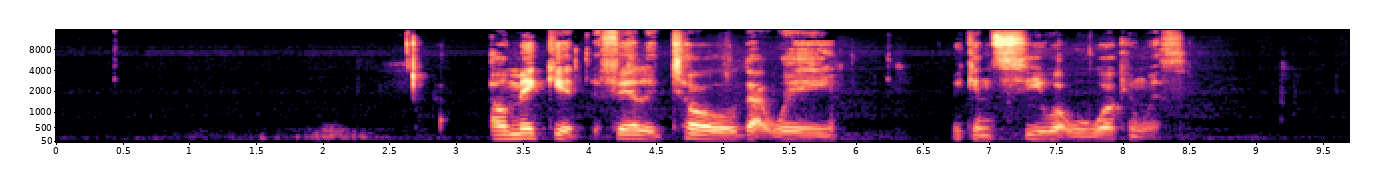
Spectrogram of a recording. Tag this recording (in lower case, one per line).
speech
